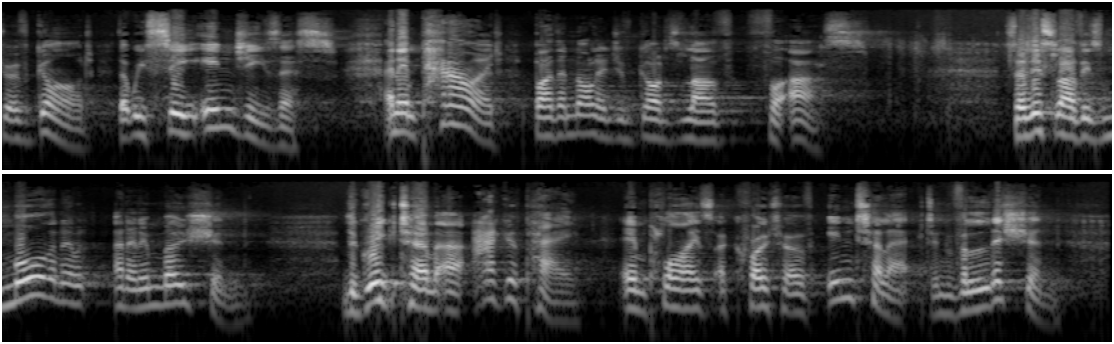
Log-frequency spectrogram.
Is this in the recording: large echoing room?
yes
